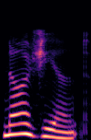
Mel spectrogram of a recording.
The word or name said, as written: nauseant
